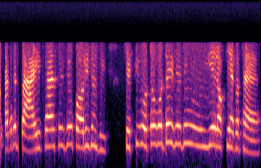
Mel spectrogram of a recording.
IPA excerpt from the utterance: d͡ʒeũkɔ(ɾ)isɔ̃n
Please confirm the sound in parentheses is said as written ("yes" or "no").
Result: yes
